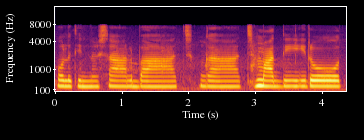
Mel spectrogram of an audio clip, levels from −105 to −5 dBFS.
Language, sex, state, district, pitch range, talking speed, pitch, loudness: Chakma, female, Tripura, Unakoti, 200-210 Hz, 95 wpm, 205 Hz, -17 LUFS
